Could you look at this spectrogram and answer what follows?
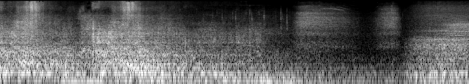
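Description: The Incendio fire spell in Hogwarts Legacy bursts out as a loud, roaring whoosh of flame with deep rumbling booms that swell, dip briefly, then flare up again.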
